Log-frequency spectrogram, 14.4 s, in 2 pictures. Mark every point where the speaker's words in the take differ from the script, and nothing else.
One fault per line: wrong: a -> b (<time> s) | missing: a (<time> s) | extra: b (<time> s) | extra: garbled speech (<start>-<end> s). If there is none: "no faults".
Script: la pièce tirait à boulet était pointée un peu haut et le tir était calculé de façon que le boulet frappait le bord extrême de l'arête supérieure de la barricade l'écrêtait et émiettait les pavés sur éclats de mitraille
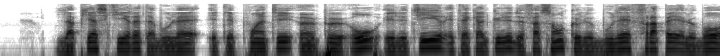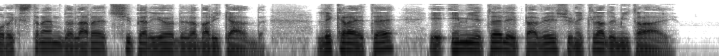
no faults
